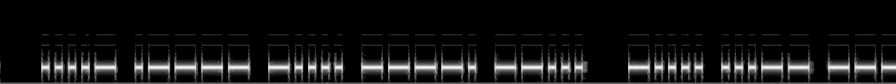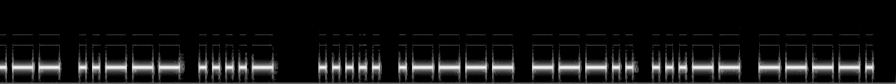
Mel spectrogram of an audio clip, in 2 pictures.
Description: Morse code, heard as a keyed tone, about 18 wpm, 800 Hz. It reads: 41697 63024 51839
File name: morze vizsga 2011-3 15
